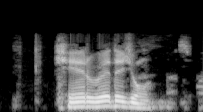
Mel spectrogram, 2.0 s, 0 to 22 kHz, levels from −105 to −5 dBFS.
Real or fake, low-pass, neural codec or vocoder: real; 7.2 kHz; none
